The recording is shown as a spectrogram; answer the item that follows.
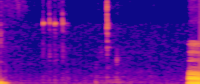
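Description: A few faint clicks from operating the computer: a quick cluster of three or four about half a second in, then a single one about a second in, with near silence around them.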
